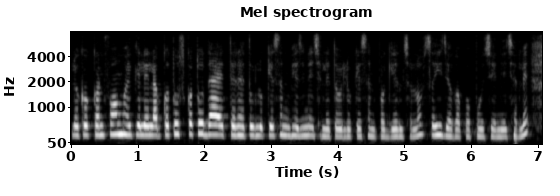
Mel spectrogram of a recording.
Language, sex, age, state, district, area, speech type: Maithili, female, 18-30, Bihar, Darbhanga, rural, spontaneous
